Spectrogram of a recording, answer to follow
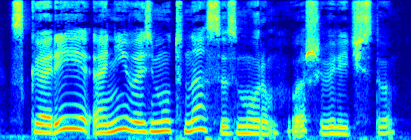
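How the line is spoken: Sad. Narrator (Russian): грустно молвил Серджурах

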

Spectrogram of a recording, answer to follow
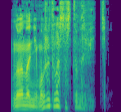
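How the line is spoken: Gentle objection. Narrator (Russian): мягко возразила Сара

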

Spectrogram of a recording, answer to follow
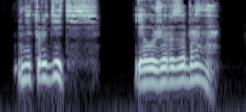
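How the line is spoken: Trembling voice. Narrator (Russian): сказала за спиной дрогнувшим голосом Зинаида Дмитриевна

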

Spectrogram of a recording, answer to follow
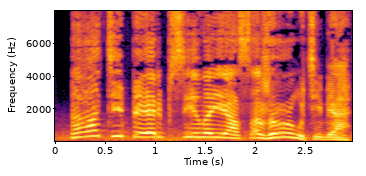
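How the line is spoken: Yelling. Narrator (Russian): заорала она

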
